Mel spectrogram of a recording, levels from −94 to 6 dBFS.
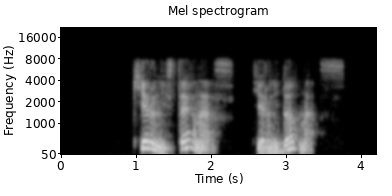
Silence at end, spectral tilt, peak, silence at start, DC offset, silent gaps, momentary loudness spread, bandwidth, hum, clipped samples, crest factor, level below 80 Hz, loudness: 0.6 s; -6.5 dB/octave; -2 dBFS; 0.95 s; under 0.1%; 2.37-2.53 s; 22 LU; 8.2 kHz; none; under 0.1%; 16 dB; -56 dBFS; -17 LUFS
